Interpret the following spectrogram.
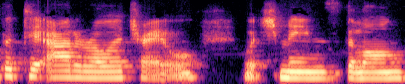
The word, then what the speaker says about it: Te Araroa: of the trail yeah so it's called the te araroa trail which means the long pathway in maori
